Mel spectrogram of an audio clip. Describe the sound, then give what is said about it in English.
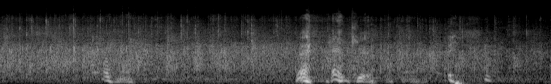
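An audience applauds steadily, a dense wash of clapping that holds at a moderate level throughout, while a man's voice speaks briefly over it. “I'd like a little applause for that.”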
